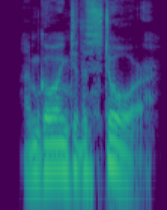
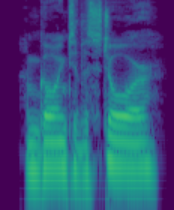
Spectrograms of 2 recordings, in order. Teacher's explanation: Three, the uptalk at the end of sentences. Californians often raise their tone at the end of sentences, making everything sound like a question.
